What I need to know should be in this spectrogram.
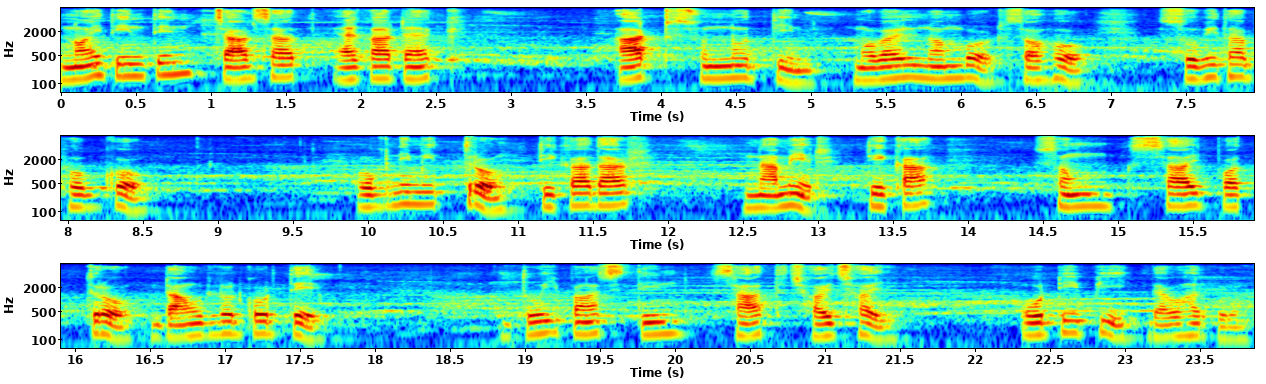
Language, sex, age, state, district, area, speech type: Bengali, male, 18-30, West Bengal, Bankura, urban, read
